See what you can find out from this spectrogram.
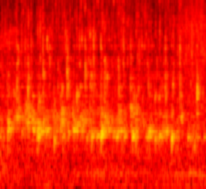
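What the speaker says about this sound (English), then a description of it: "I'm uh, collecting my water right here out of the side of the mountain here." Spring water trickles out of a mountainside as it is collected, a faint, continuous gurgling flow with small drips, heard close and alone.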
